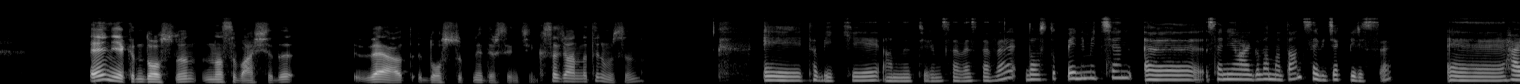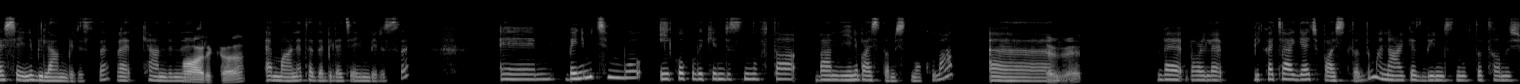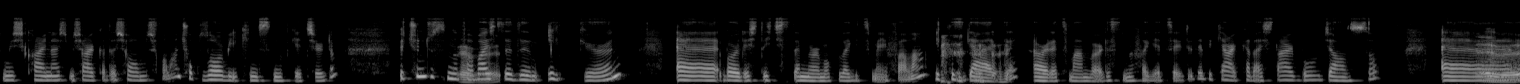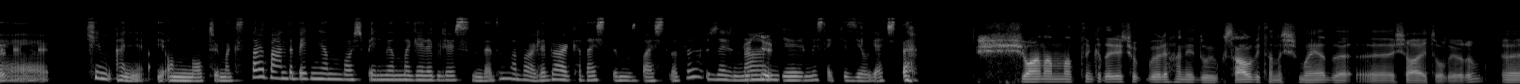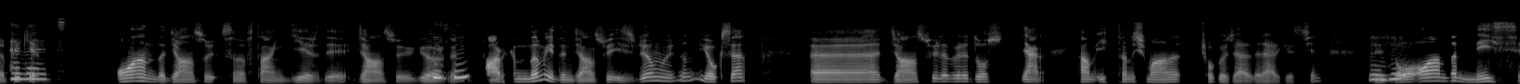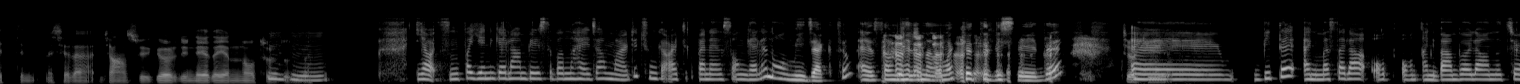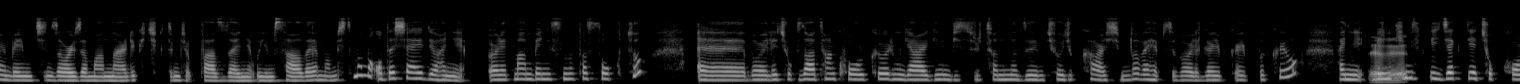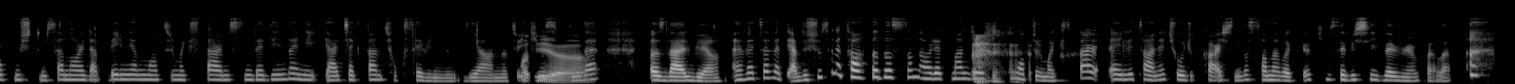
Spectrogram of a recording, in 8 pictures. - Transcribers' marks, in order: other background noise; chuckle; laughing while speaking: "geçti"; laughing while speaking: "gelen olmak kötü bir şeydi"; laugh; chuckle; chuckle
- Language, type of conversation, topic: Turkish, podcast, En yakın dostluğunuz nasıl başladı, kısaca anlatır mısınız?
